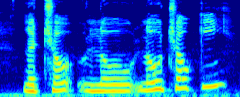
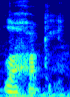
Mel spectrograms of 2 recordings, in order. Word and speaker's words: Lochocki: But looking at it, it's just, think of lacrosse and hockey combined, Lochocki.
